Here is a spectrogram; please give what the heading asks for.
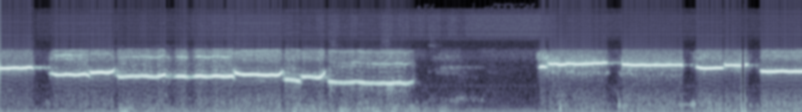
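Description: A person whistles a clear, wavering melody, pausing briefly near the middle before resuming with sustained high notes and a few quick breaks, with no talking.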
